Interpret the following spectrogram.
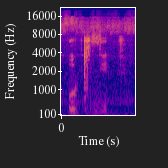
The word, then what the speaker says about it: Oknytt: Oknytt. Oknytt. The O is just as in not.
